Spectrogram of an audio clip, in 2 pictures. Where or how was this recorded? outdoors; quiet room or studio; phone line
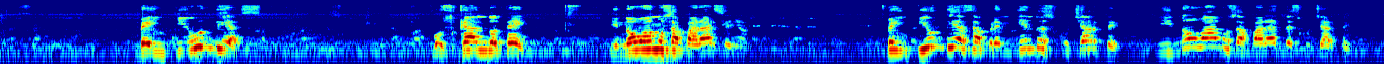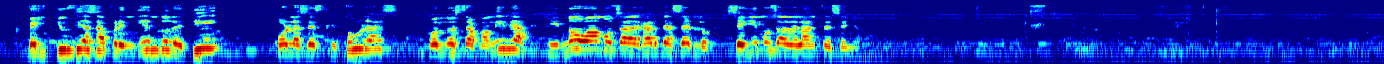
outdoors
